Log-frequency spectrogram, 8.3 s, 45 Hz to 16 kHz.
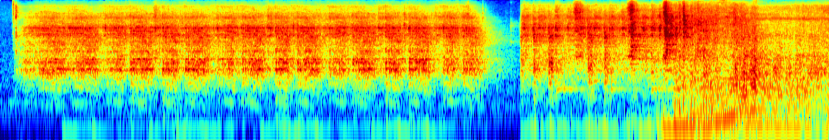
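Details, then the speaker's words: K24-swapped EK Honda Civic, first start after swap once ECU power and grounds were fixed: several seconds cranking, then catches and runs unevenly with climbing revs and heavy smoke; rough running on first start. "Oh We're about to smoke ourselves out. Look behind you. Maybe the engine wasn't so good. >> Hey, it works though. >> It did. It fired up."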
